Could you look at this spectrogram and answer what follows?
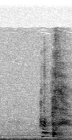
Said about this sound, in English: Bless you.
